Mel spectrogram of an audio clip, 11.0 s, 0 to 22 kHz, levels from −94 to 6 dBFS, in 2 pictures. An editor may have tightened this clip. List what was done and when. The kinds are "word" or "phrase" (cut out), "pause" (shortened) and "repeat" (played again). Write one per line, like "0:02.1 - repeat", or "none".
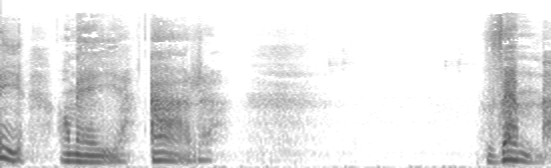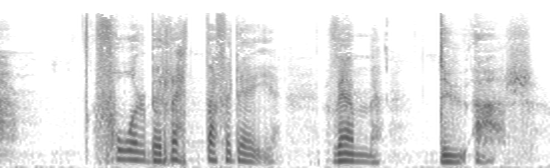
none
